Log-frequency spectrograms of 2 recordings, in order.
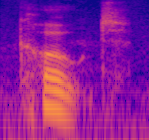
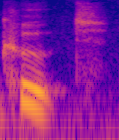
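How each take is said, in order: First: The vowel sounds like the one in 'coat'. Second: The vowel sounds like the one in 'coot'. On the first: The speaker calls it right. "Coat, not Coot" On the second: The speaker calls it wrong. "not Coot"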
